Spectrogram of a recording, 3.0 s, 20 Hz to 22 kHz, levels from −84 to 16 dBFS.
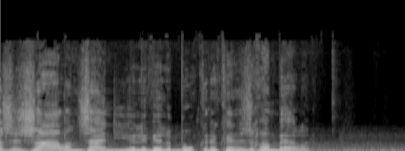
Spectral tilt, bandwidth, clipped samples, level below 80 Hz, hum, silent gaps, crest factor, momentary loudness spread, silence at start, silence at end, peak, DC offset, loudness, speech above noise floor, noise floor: -5.5 dB/octave; 16.5 kHz; under 0.1%; -42 dBFS; none; none; 16 dB; 4 LU; 0 s; 0 s; -2 dBFS; under 0.1%; -17 LUFS; 22 dB; -38 dBFS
